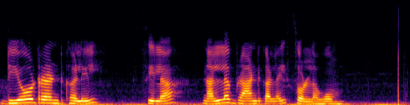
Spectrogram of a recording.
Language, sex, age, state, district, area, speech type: Tamil, female, 30-45, Tamil Nadu, Mayiladuthurai, rural, read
